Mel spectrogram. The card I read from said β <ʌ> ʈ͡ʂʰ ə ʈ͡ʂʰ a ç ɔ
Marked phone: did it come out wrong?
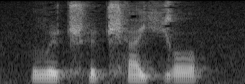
yes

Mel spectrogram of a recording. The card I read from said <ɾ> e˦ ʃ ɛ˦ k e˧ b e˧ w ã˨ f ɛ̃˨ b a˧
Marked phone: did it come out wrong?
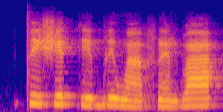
yes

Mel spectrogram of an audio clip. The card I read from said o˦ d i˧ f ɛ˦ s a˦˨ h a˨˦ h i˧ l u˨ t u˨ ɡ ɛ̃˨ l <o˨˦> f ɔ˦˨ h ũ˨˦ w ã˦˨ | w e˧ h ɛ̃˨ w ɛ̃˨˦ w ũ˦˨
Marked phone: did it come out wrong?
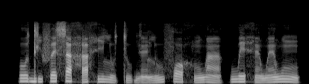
yes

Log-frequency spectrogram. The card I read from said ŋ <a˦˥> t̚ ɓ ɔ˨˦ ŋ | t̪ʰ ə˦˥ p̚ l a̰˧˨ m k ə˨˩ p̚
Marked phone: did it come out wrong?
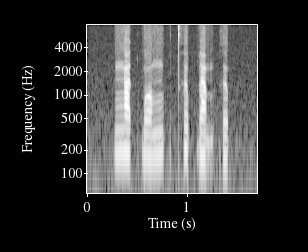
no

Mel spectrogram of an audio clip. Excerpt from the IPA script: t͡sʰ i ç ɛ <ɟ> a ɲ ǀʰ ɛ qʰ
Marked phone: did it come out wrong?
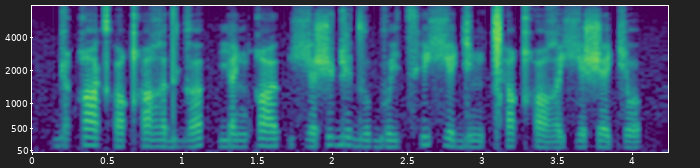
no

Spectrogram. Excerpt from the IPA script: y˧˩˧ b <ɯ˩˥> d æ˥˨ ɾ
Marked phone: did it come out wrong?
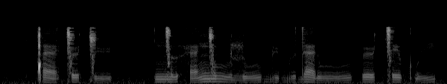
no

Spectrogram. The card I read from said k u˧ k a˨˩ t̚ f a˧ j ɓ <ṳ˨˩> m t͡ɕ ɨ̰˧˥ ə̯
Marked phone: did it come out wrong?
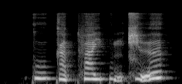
yes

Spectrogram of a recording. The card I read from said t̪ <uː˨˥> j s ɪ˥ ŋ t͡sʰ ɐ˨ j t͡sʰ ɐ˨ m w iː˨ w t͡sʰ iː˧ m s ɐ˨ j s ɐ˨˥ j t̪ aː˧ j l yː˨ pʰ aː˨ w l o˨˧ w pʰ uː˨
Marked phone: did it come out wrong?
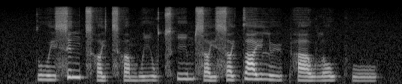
yes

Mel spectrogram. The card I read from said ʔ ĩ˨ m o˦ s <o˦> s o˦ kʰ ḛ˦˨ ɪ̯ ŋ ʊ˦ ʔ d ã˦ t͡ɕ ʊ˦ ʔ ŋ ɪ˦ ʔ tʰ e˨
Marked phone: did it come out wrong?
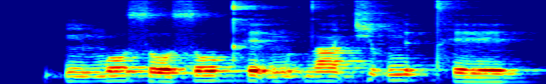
yes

